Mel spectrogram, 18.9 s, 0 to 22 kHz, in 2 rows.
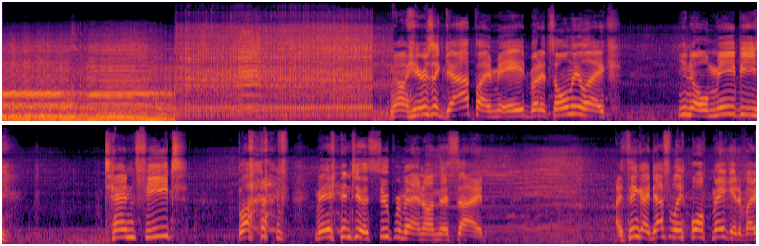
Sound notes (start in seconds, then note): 12.4 laughs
